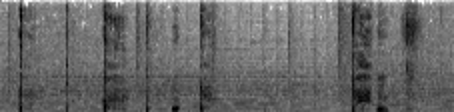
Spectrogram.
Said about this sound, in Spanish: Bueno, después de esa intervención de tos, se, lo. ¡Ay! Hasta se me aclaró la voz con el agua.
